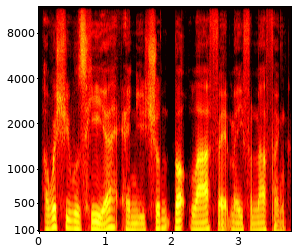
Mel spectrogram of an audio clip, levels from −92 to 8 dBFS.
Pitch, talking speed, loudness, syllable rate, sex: 105 Hz, 220 wpm, -18 LUFS, 4.6 syllables/s, male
